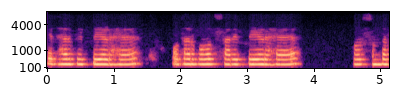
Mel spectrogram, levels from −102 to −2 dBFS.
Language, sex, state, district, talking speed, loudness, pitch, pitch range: Hindi, female, Uttar Pradesh, Jalaun, 140 wpm, -14 LUFS, 260 Hz, 255-265 Hz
